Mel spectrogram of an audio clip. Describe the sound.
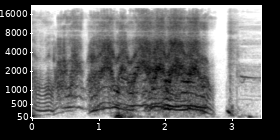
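A person imitates cats fighting or mating at night, letting out loud, strained, wavering yowls in two bursts, the second long and drawn out, ending with a brief gasp.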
